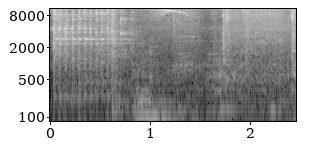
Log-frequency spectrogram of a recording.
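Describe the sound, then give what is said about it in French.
A printing press starts up as its ink rollers press onto the plate, giving a loud, rapid rhythmic mechanical clatter with heavy low knocks and a running machine rumble. “Nous allons apporter l'encre qui est dans l'encrier sur les rouleaux afin que ces rouleaux viennent s'appuyer sur la plaque. Donc je démarre la machine avec la fameuse expression « gare aux mains ».”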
